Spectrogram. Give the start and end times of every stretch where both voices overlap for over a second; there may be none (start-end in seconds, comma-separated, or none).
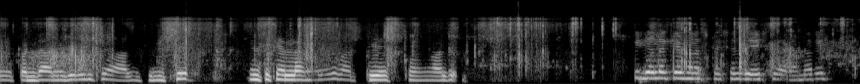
none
